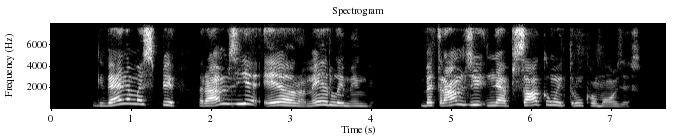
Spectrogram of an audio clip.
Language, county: Lithuanian, Vilnius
